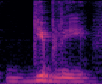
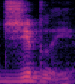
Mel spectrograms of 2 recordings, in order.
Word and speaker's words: Ghibli: Progresso exactly yes and the plane was apparently pronounced Ghibli and not Ghibli like I have thought all these years so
